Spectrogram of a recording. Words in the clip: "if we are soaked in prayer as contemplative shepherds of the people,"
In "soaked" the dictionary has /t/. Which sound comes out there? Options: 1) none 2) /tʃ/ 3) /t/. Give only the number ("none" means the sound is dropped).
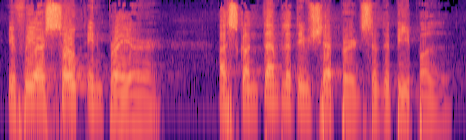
3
